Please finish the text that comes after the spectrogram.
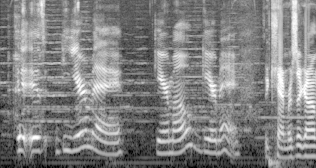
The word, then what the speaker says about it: Guillermo: Is it Guillermo with an E at the end? Guillermo. Lower your tongues, Terra. I'm trying. Guillermo. I'm trying to pronounce it correctly. Yeah, the L is pronounced more lie. Guillermo.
